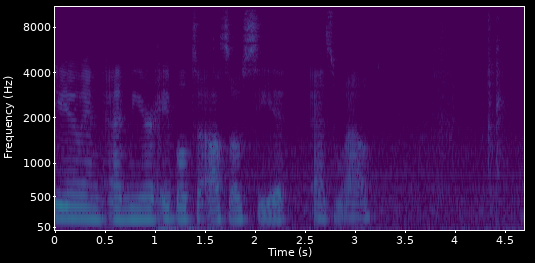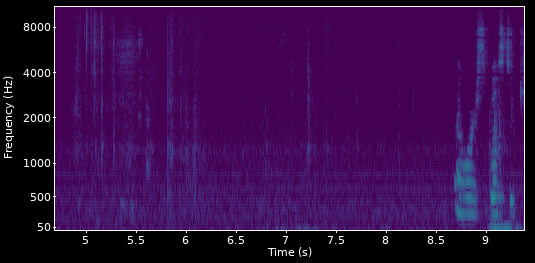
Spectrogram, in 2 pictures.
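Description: A woman talks calmly over an online call.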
